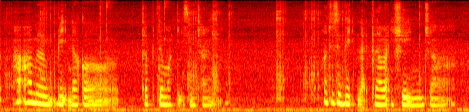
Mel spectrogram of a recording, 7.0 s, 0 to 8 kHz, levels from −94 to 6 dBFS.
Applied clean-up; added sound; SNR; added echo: none; none; none; none.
